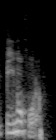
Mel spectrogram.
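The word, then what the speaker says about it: Ctenophora: चलो अब हम आज तीसरा फाइलम पढ़ने जा रहे हैं, जिस फाइलम का नाम है टीनोफोरा। टीनोफोरा फाइलम लिखते हैं, सी से प्रोनाउंस करते हैं तो टी से करते हैं बेटा।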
